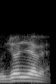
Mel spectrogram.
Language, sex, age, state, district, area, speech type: Bengali, male, 18-30, West Bengal, Uttar Dinajpur, urban, conversation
